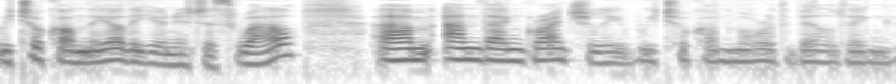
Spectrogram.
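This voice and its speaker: A woman speaks with a very deep, low pitch and a dark, mellow tone. The recording is very clean, with a silent background. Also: dry, close sound with no echo. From Liverpool, England. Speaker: business founder and former dance teacher. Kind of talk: radio interview. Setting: radio studio.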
